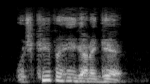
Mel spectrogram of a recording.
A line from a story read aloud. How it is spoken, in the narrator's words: someone shouted from the back of the crowd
